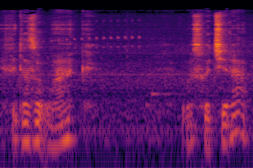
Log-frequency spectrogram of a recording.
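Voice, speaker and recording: Softly and in a low register, a man hosting a gaming video talks through a game in an ASMR style, taking his time. His phrasing is measured and hesitant, broken by long gaps, over clearly audible background noise.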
